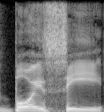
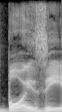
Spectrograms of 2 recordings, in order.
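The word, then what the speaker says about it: Boise: You you would not pron pronounce boy C as boy Z.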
